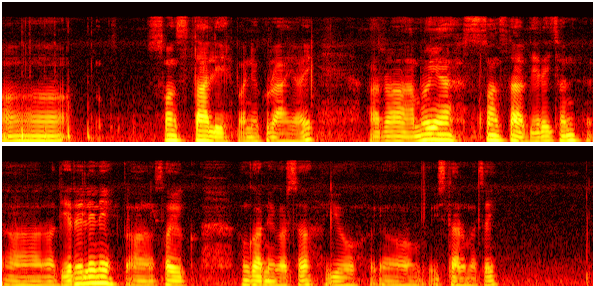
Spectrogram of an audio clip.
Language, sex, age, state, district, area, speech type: Nepali, male, 30-45, West Bengal, Kalimpong, rural, spontaneous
